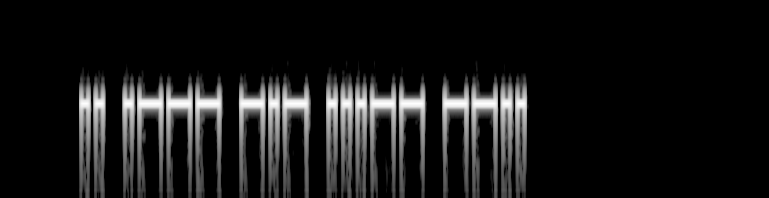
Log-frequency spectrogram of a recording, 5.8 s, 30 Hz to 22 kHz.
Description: Morse code, heard as a keyed tone, about 22 wpm, 700 Hz. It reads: IJK3Z
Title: Code Groups - 5 Letter:Numbers - 22wpm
